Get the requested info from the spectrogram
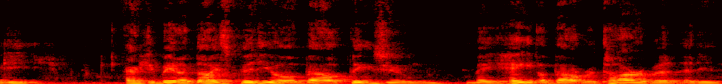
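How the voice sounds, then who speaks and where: Somewhat breathy and dark, mellow in tone, a man's voice holds a flat, monotone intonation. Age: 60s. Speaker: scientist working on satellite instrument data. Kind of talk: casual talk to camera.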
